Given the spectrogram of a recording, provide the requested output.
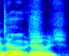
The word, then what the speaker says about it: Doge: he ended up dogecoin how do you say it doge does anybody really know how to say it doggy coins it's it's doge yeah it's dogecoin yeah dosh but you know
